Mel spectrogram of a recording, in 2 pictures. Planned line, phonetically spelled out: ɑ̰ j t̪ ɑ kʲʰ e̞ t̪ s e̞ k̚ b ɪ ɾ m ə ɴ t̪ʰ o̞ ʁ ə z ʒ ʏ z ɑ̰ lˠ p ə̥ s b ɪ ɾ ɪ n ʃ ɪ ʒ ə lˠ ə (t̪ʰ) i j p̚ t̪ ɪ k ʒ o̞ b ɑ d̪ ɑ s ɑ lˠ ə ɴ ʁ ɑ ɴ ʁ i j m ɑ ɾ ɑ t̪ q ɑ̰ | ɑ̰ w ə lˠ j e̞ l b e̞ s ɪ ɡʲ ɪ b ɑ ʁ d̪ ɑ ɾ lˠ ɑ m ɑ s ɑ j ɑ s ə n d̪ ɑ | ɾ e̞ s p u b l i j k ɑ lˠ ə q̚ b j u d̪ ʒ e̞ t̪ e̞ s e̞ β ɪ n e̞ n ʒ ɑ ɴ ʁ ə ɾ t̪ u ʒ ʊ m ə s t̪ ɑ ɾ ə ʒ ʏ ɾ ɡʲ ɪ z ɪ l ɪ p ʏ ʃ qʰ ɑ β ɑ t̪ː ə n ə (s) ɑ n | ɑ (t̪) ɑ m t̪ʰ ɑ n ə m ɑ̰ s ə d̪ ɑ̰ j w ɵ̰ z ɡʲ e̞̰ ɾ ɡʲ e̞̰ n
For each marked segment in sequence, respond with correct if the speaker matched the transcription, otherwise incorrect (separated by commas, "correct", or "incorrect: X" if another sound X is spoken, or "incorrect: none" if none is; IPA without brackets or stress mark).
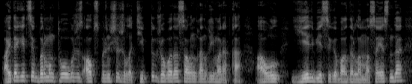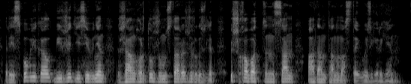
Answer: correct, correct, incorrect: d̪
